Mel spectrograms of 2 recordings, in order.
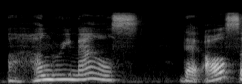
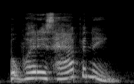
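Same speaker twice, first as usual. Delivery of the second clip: higher and quick, suddenly alarmed; alarmed question; 7 semitones higher, much faster than usual. A narrator's reading. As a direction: sound the alarm. Danger approaches the flower.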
